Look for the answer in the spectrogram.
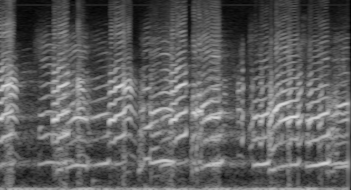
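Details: Ruddy shelduck giving loud nasal, honking calls in quick bursts. The calls are rich and trumpet-like, and some are drawn out and slightly rising, with almost no pause between them.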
